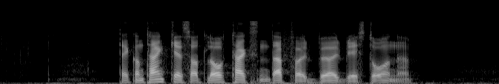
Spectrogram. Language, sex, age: Norwegian, male, 28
